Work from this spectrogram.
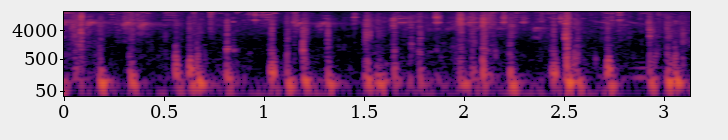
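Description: Horse hooves clop in a quick, uneven rhythm on hard ground in the video game Kingdom Come: Deliverance, close and distinct, with a faint whinny mixed in.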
